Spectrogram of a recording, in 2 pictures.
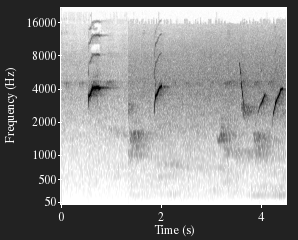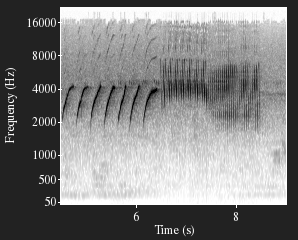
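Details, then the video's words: Canary song played to teach juvenile canaries: two isolated rising whistles, a downward slide, about ten evenly spaced rising slurred notes, then a long buzzy rolling trill shifting lower. "Kenari Gacor Panjang Cuit Cuit emosi, Pancingan Kenari paud belajar bunyi, terapi ampuh kenari macet"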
